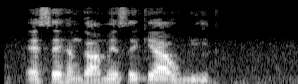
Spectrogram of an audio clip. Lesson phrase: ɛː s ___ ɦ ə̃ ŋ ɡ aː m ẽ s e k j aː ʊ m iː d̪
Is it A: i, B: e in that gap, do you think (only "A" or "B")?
B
